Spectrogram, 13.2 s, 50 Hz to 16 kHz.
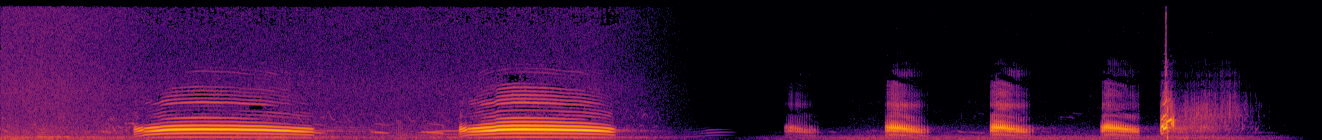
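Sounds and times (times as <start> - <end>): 
Pacific loon wailing: 1.4 - 3.3, 4.2 - 6.2.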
